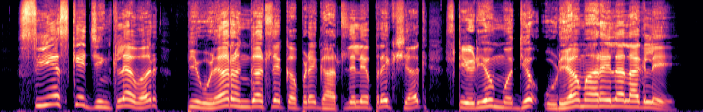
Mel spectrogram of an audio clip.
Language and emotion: Marathi, happy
